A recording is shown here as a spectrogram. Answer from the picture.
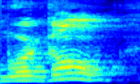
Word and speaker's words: Morgon: It's very easy to pronounce. It's called Morgon. It's not complex.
